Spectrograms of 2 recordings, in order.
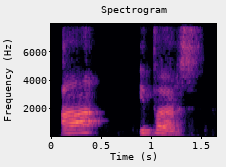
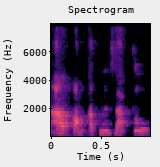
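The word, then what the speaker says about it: A⁻¹: Ingat ya, ini bacanya jangan pangkat -1. A invers bukan a^ -1 kan.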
